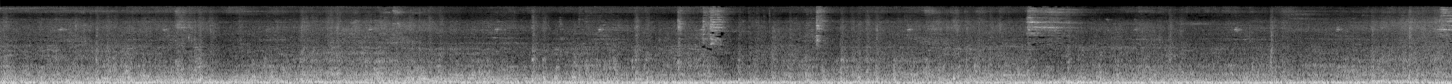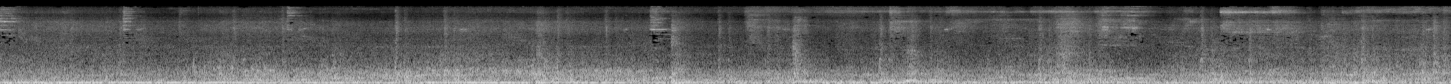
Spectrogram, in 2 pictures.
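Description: A train rolling past at close range: a steady, loud rumble of wheels on rail with brief high squeaks and clicks here and there. A low drone under it eases off about two-thirds of the way through.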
